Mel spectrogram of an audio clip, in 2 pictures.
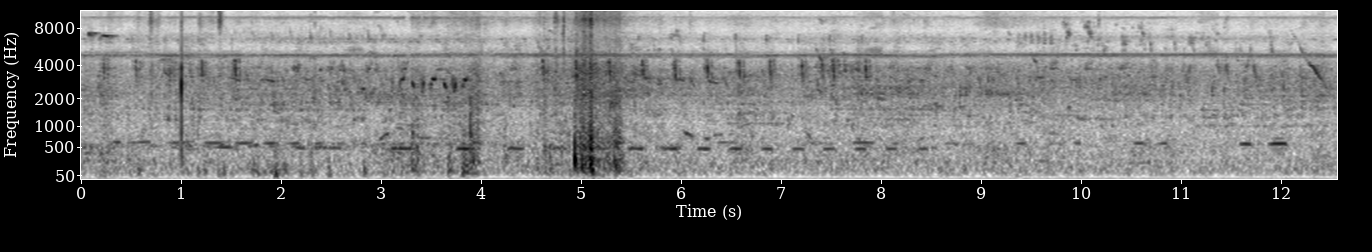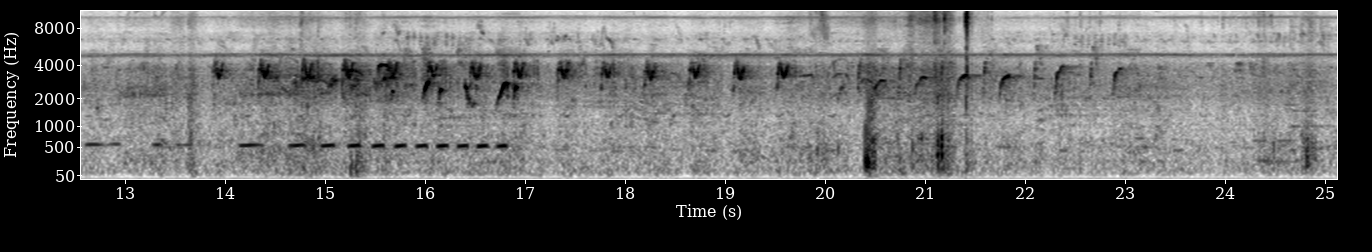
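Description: Wild birds calling: a low short note repeated two or three times a second, then, about halfway through, a loud run of high chirps lasting several seconds. A couple of brief knocks or rustles, one near the start and one near the end.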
